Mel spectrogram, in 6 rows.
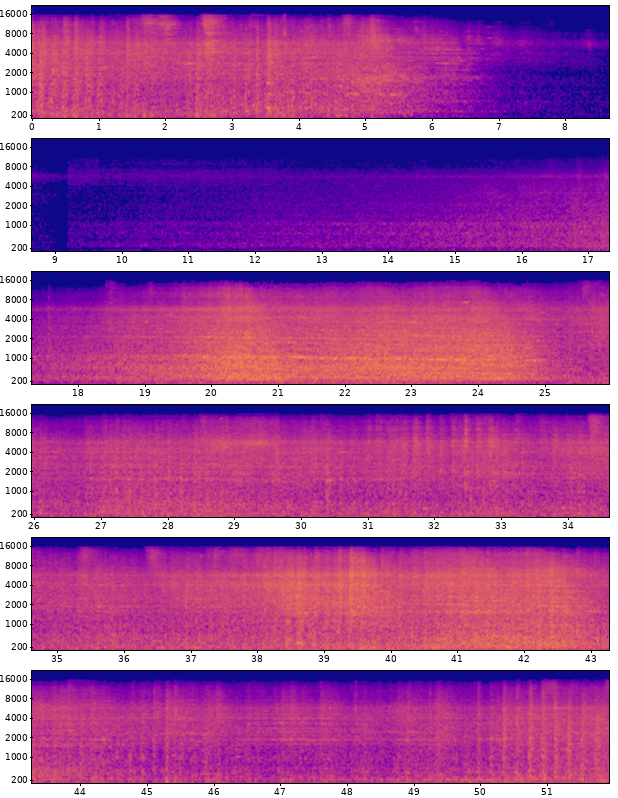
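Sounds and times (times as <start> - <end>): diesel locomotives passing: 0.0 - 8.4, 9.3 - 51.9.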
